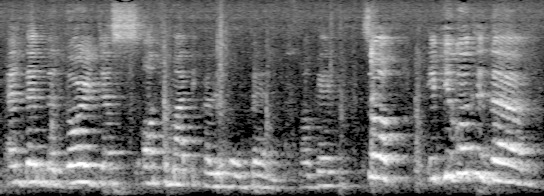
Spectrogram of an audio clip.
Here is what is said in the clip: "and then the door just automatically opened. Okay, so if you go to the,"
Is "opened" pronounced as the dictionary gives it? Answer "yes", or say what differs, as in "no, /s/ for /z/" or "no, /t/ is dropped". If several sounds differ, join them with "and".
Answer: no, /d/ is dropped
